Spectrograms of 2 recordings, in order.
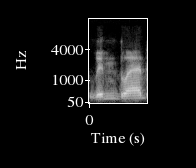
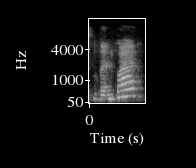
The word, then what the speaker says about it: Lindblad: Okay, and then your name is Lindblad. How do you spell it, just so people got it? the last name is Lindblad, Lindblad.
